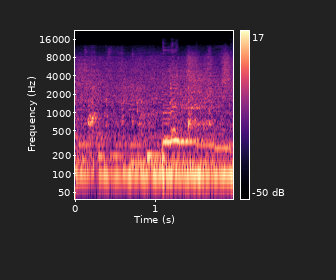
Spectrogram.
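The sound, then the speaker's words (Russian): Flour sautéed in thoroughly heated oil in a pan gives off a steady, dense sizzle, an even hiss that runs unbroken for the whole stretch at moderate loudness over a low, constant hum, with no voices. “Когда масла достаточное количество, это вот, наше масло уже достаточно прокалилось, мы добавляем туда немножечко муки, пропассировываем ее в масле.”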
